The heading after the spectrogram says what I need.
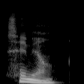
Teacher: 명 begins with 미음. So 세 명 should not have a hard stop between 세 and 명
